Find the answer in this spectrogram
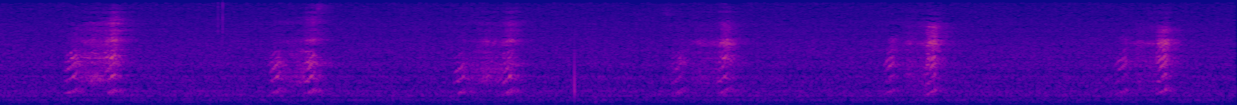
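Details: Pet Amazon parrot producing funny sounds: a steady series of paired bright squawks with stacked overtones, repeated about every one and a half seconds, seven pairs in total, with a single faint click.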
